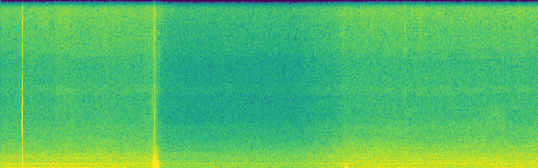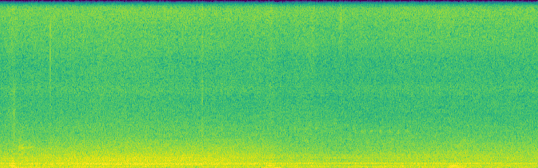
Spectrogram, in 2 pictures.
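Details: A honey bee swarm spotted in a home back yard gives a soft, continuous humming drone. A sharp knock breaks in early, and faint clicks and handling noises follow.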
